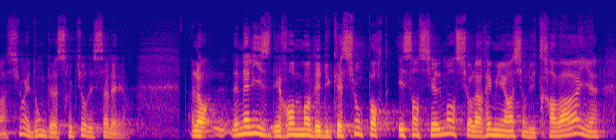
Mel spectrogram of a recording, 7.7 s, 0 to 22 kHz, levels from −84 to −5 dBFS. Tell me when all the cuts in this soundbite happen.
2.2 s, 3.4 s

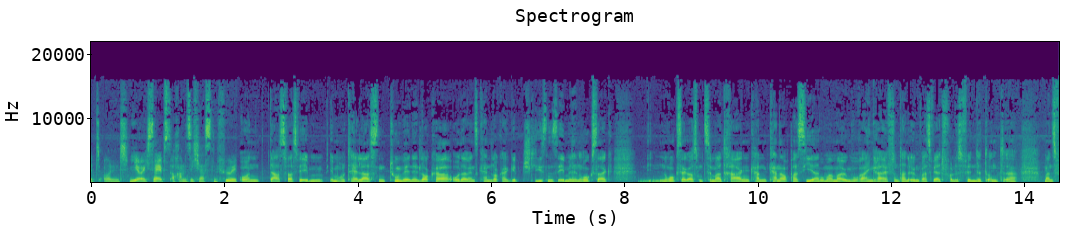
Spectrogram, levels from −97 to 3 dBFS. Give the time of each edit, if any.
2.2 s, 10.9 s

